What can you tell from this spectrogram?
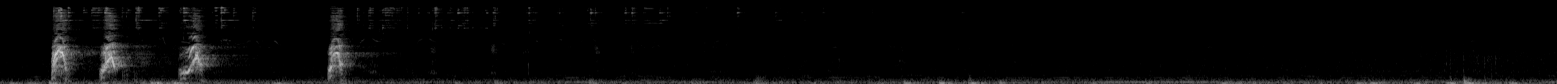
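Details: Small dog, a Toy Fox Terrier, barking after seeing a squirrel: four sharp, high barks in the first three and a half seconds, three in quick succession then one more, followed by quiet room noise with faint thumps.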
